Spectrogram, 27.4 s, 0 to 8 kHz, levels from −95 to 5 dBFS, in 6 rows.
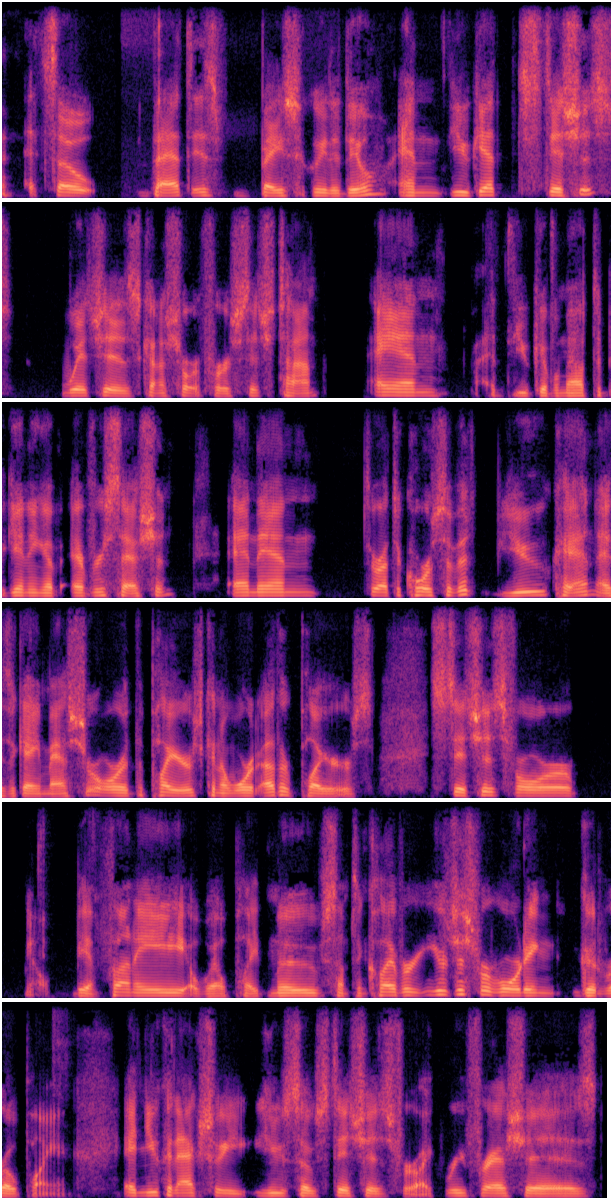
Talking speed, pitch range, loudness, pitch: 170 wpm, 115-130 Hz, -20 LUFS, 120 Hz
